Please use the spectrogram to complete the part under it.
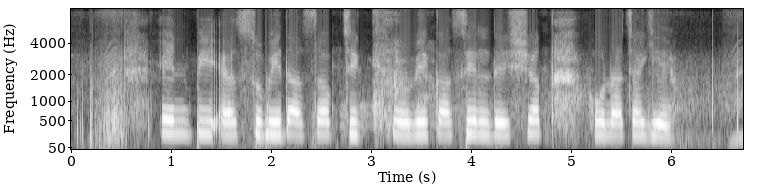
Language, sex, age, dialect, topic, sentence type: Magahi, female, 18-24, Northeastern/Surjapuri, banking, statement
